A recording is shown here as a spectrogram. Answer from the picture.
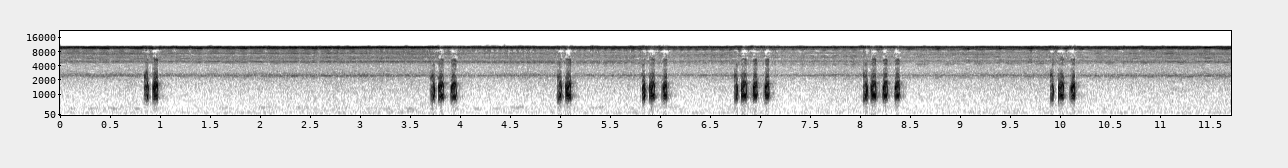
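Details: Endangered Indian purple frog (Nasikabatrachus sahyadrensis) of India's Western Ghats calling: short clucking pulses, single or in quick pairs and triplets, repeated every one to two seconds over a steady high-pitched whine.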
